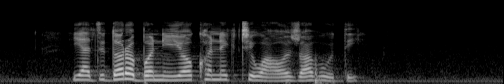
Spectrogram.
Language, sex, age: Venda, female, 21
